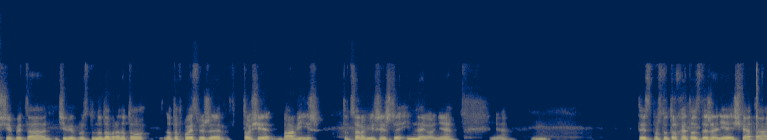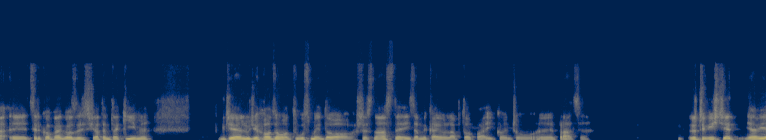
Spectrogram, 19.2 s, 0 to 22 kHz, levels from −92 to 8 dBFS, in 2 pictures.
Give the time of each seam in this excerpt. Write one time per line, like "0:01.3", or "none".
0:06.1
0:18.1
